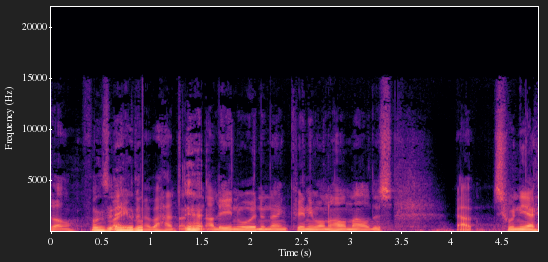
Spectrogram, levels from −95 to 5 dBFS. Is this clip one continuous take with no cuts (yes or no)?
no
